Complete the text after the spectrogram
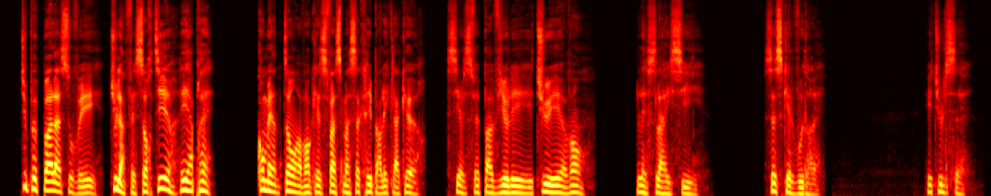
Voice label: french video games

